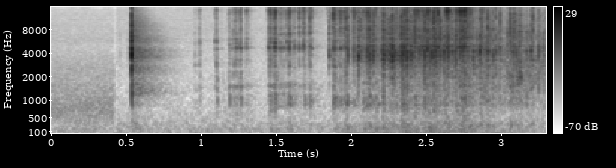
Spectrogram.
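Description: A metal utility-knife blade scrapes and shaves the surface of a solid, palm-sized, blue rectangular bar of dry soap held in one hand, shedding crumbly flakes. A sharp, bright crack opens the clip, followed by a few short scraping strokes and then a continuous, crisp, high-pitched scraping that lasts to the end.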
